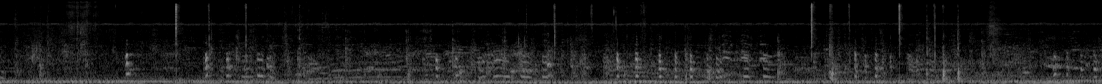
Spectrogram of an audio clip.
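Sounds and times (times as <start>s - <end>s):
chickens clucking: 0.0s - 11.0s
steady low hum: 0.0s - 11.0s
sharp clicks: 1.7s - 2.8s, 8.0s - 9.7s.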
